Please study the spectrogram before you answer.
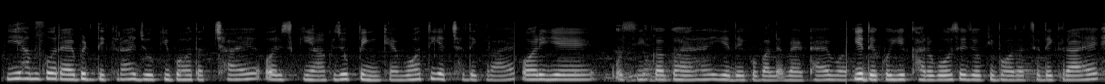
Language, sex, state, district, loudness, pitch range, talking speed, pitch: Hindi, male, Maharashtra, Dhule, -26 LUFS, 210-230 Hz, 245 wpm, 220 Hz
